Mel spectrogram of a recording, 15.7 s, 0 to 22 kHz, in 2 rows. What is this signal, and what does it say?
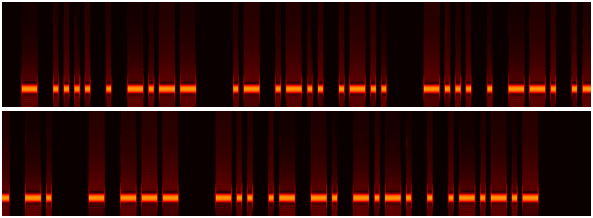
Morse code, heard as a keyed tone, about 17 wpm, 700 Hz. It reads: THEY ALL BEGAN TO DANCE.
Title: Sentences from Top 1000 Words - Review Part 4 - 17wpm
